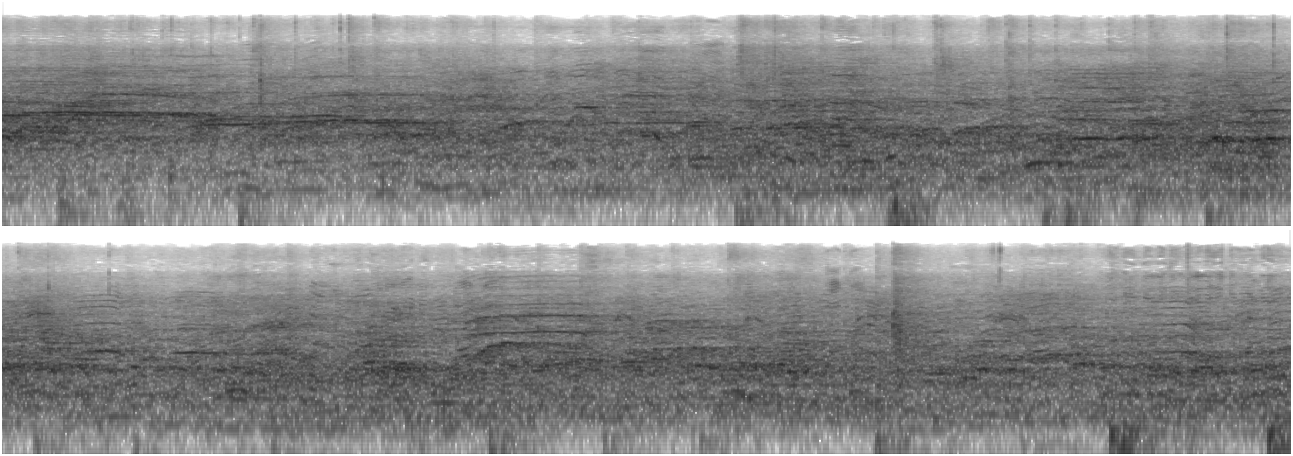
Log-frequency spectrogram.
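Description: A large crowd chatters and cheers loudly.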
